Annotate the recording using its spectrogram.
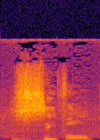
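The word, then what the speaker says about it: Ziifle: Mike Ziefel. It's spelled Z-I-I-F-L-E, pronounced Ziefel.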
